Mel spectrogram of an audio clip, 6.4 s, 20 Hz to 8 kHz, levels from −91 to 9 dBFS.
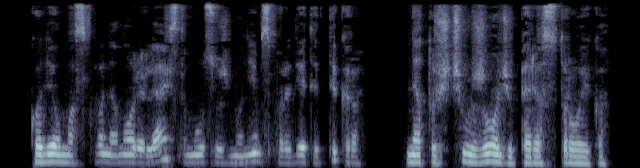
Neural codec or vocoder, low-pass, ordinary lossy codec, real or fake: none; 7.2 kHz; AAC, 32 kbps; real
